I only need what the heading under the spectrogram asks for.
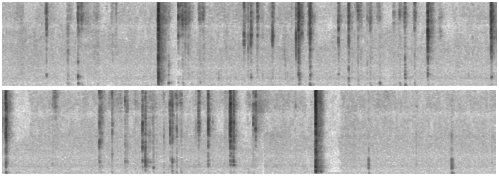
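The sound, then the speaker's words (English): Typing on a computer keyboard: many faint, irregular key clicks in quick bursts with short pauses, heard alone without talk. “Here, let me type in this thing.”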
